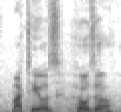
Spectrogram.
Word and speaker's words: Matthäus Hose: today first of all thank you for pronouncing my name correctly it's not easy I'm sorry for my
